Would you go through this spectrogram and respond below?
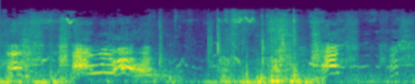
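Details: Dogs worked up as the car turns toward a pet store, a Norwegian Elkhound mix, a Labrador mix and a Rat Terrier together; short choppy whines and yelping barks overlap in a noisy jumble over low engine rumble.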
